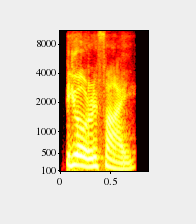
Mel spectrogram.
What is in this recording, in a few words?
"purify", Indian; Dictionary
